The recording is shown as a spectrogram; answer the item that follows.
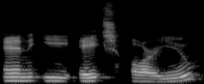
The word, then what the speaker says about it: Nehru: The first leader of India, his name was Nehru, which is spelled Nehru.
